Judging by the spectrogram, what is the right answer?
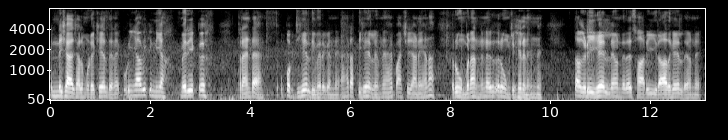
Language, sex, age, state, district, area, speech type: Dogri, male, 18-30, Jammu and Kashmir, Samba, urban, spontaneous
